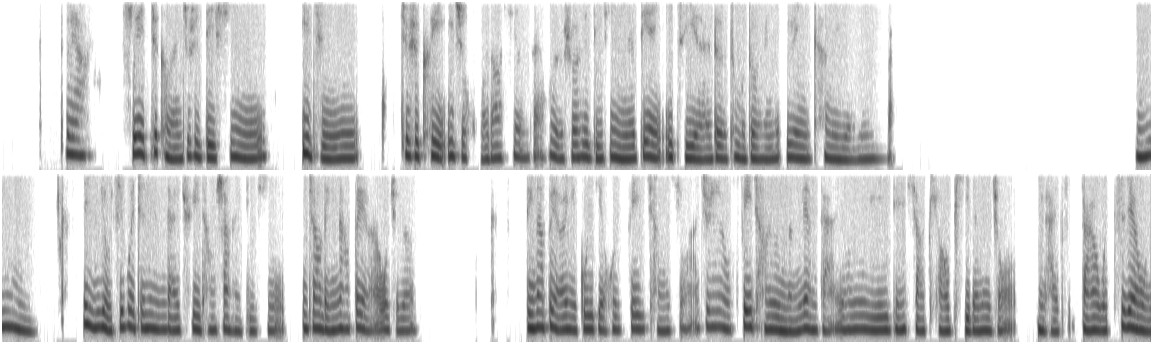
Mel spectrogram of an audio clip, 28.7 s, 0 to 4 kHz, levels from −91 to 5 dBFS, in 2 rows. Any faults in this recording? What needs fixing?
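Short stall from a late packet, at 1.80 to 1.87 s and 21.70 to 21.76 s: the sound hangs for an instant with a faint buzz, held for about 45 ms and 42 ms. A packet arrived late, the jitter buffer ran dry, and the receiver stretched the last sound until it came, so nothing was lost. A slightly deeper target buffer would absorb late arrivals of this size.

Jitter buffer speed-up, at 7.43 to 7.91 s (109%), 14.20 to 14.87 s (111%), 17.28 to 18.06 s (107%) and 27.74 to 28.07 s (111%): the audio briefly sounds hurried while the pitch stays the same. Each time the buffer had built up excess delay, and the receiver trimmed a few tens of milliseconds by dropping short pitch-period pieces. Smoother delivery from the network, or a gentler buffer adaptation policy, would reduce these catch-up bursts.

Call audio freeze, at 10.93 to 11.09 s: the sound turns into a stretched, fading buzz for about 135 ms, with no true silence, then resumes where it stopped. 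The likely cause is packets held up in transit, which emptied the buffer, so the receiver filled the gap with concealment. Reducing network congestion or jitter on that link would prevent these longer waits.

The call path itself carries nothing above 4 kHz, which fits a narrowband G.711 codec at 64 kbps.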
